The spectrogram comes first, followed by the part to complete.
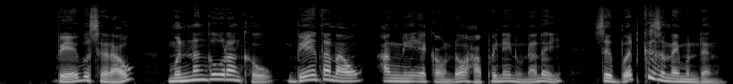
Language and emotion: Bodo, happy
